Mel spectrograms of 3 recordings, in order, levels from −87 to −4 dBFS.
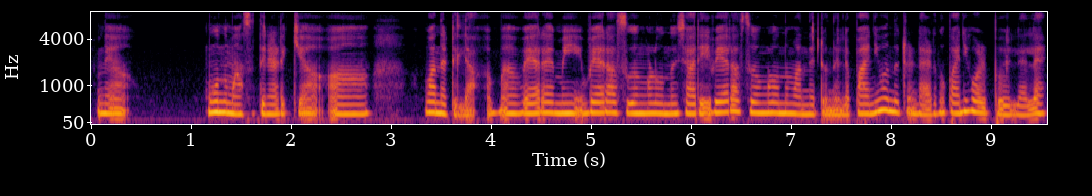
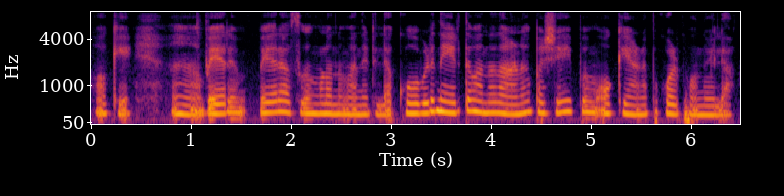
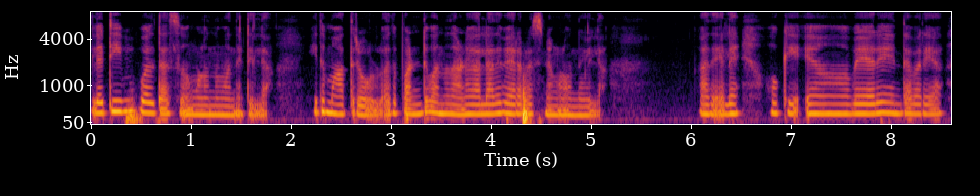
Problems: low volume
